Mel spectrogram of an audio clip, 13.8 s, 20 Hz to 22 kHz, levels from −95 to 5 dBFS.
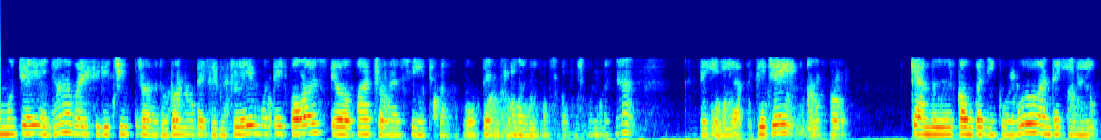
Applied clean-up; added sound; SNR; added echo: neural mask model DeepFilterNet 3.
